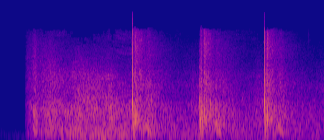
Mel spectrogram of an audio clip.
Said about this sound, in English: Eyewitness video shows one of the gunmen wearing a brown backpack exchanging gunfire with police. One suspect was killed in the shootout and two others wounded.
